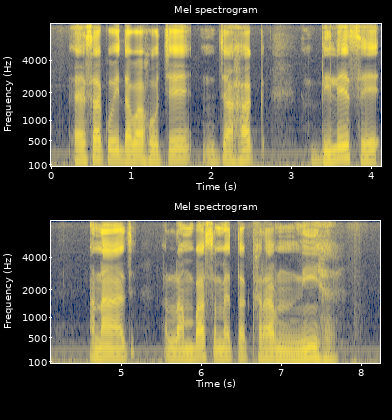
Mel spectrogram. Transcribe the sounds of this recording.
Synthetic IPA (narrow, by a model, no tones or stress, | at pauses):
ɛːsakoːid̪əwaɦoːt͡ʃed͡ʒaːɦək | d̪ɪleseənaːd͡ʒlə̃mbasəməjt̪əkʰːəɾaːbnĩɦɛː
